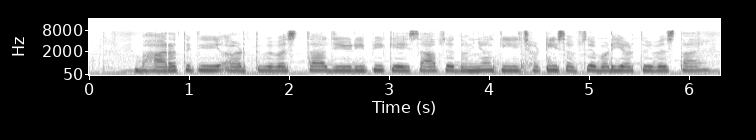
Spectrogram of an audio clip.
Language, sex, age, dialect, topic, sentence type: Hindi, female, 18-24, Kanauji Braj Bhasha, banking, statement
